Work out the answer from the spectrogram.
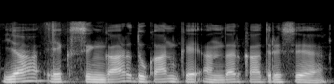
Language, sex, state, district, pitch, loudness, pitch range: Hindi, male, Jharkhand, Garhwa, 120 Hz, -16 LUFS, 115-125 Hz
